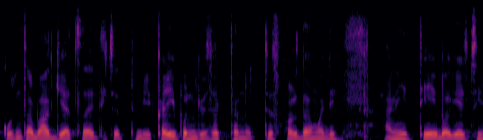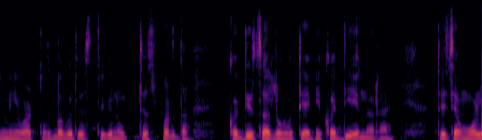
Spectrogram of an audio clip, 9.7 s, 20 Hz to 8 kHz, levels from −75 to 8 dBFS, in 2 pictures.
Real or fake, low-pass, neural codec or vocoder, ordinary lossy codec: fake; none; codec, 16 kHz, 4 kbps, X-Codec, HuBERT features, trained on LibriSpeech; none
